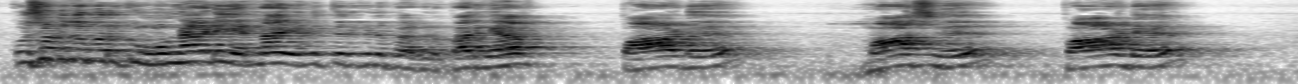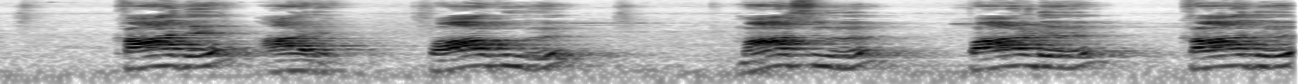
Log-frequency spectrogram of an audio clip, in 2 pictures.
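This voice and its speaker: A man teaching a grammar lesson for exam students, going through examples one by one and often stopping to check that the class is following. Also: high-pitched. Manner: repeats a checking question after each point. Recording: very echoey room, voice from far off.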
